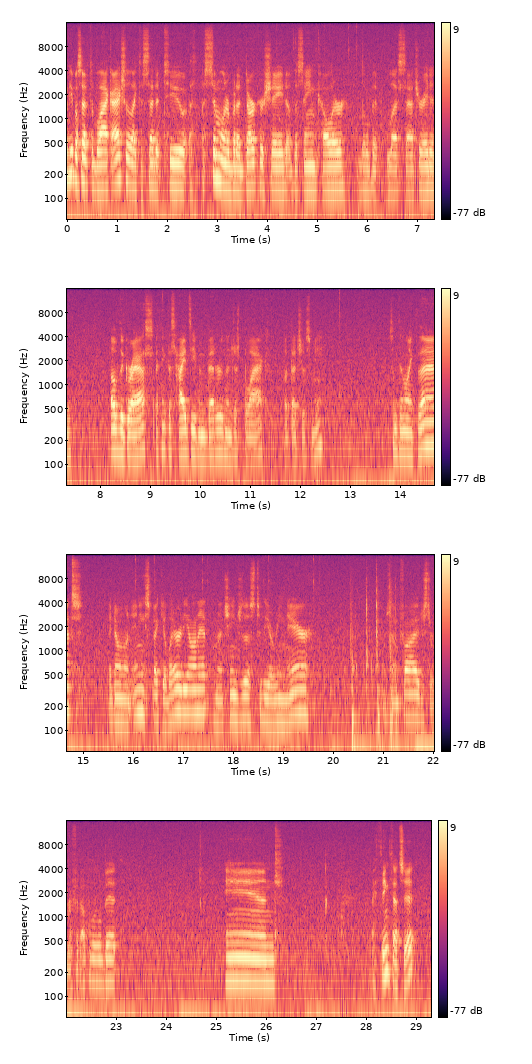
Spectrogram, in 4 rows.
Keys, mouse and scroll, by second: 15.3-15.9 scroll down 2, 16.3 click, 17.7 click, 19.9 click, 22.8-24.4 scroll down 2, 24.4 scroll down 1, 25.3 scroll down 7, 27.0-27.3 scroll down 7, 27.7-29.3 scroll up 16.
